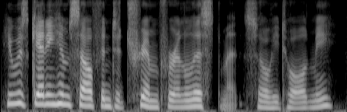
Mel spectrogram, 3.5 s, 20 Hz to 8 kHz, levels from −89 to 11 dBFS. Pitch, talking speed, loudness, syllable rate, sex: 190 Hz, 205 wpm, -20 LUFS, 5.3 syllables/s, female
